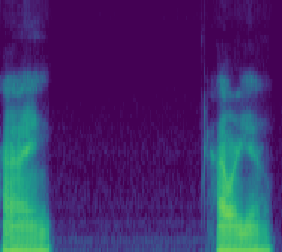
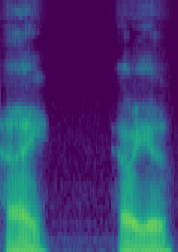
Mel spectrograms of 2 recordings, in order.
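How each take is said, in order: First: Silly greeting voice. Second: Said in the usual way. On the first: Pretend. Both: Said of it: "I don't know why I do shit like that".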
